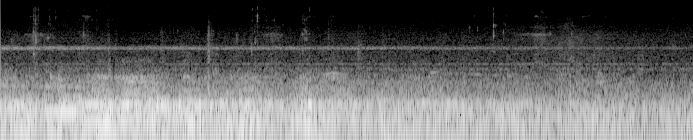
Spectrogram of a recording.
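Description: Electric train running noise heard from inside the passenger cabin of an Odakyu Romance Car: a low rumble of wheels on the rails that fades as the train slows, with a faint steady high whine over it.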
